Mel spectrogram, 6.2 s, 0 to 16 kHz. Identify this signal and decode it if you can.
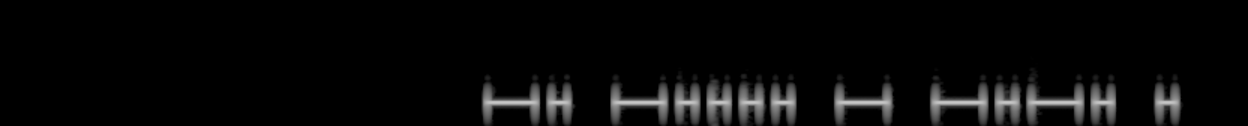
Morse code, heard as a keyed tone, about 15 wpm, 700 Hz. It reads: N6TCE
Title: USA Call Signs - 5 Characters - Repeated 3x - 15wpm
